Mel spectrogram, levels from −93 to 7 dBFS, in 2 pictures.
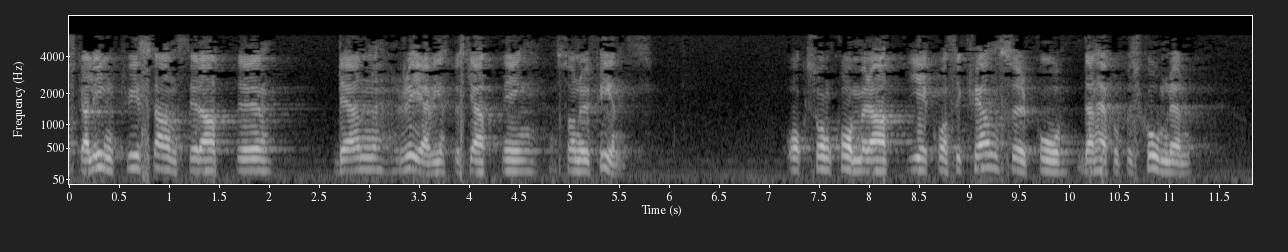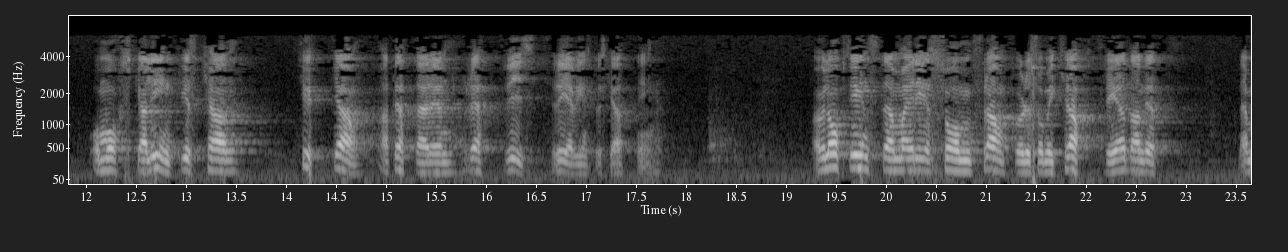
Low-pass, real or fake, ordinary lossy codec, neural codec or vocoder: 7.2 kHz; real; MP3, 24 kbps; none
